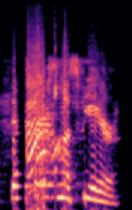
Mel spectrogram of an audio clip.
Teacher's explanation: Yeah, I'm stressing the first one. The first syllable.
